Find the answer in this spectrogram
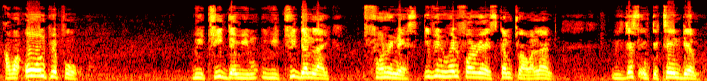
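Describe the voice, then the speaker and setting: A man's voice: high-pitched, moderate pace, long pauses, a little mellow, a little hiss or hum, rough recording. A man from Ghana with a Ghanaian accent delivering an impassioned video message, repeating his points and often restarting his sentences. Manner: repetitive, emphatic, with many restarts. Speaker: activist speaking to camera.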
